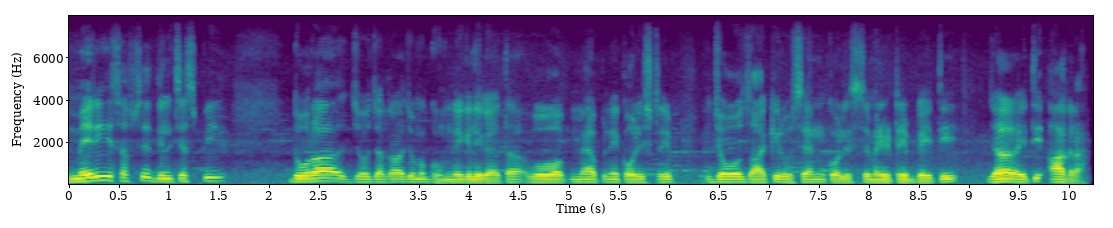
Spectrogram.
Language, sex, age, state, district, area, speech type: Urdu, male, 18-30, Delhi, North West Delhi, urban, spontaneous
